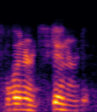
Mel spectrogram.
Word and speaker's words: Lynyrd Skynyrd: He played brilliantly on the first album, pronounced Lynyrd Skynyrd.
